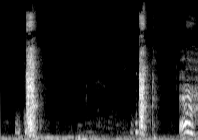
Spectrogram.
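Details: Two loud explosive sneezes with sharp hissing bursts, then a short voiced sound, big sneezes mixed with a stifled sneeze; sneezing.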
